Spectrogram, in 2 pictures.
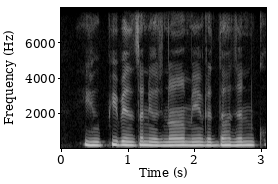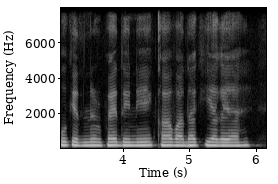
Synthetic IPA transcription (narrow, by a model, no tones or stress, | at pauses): juːpipẽːnʃənjoːd͡ʒnamẽʋɾɪd̪ʱːaɦd͡ʒənkokɪt̪neɾʊpəjd̪eːnekaʋaːd̪akijaɡɐjaɦɛː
